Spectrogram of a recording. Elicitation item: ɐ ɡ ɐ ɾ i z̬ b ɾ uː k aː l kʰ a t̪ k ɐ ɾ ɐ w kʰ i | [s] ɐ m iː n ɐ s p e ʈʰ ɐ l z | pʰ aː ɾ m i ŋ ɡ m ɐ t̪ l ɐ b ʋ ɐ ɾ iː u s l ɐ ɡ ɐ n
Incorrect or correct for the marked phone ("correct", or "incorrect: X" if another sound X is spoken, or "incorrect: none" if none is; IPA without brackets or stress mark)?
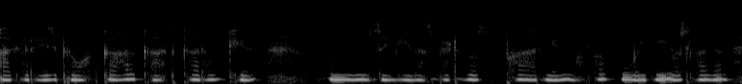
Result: incorrect: z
